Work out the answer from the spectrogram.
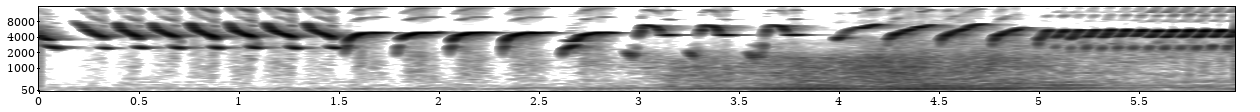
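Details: Canary song played to get young or mute canaries singing: a series of sharp downslurred notes, a lower-pitched run of swoops, higher rising notes, and finally a fast, even trill.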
